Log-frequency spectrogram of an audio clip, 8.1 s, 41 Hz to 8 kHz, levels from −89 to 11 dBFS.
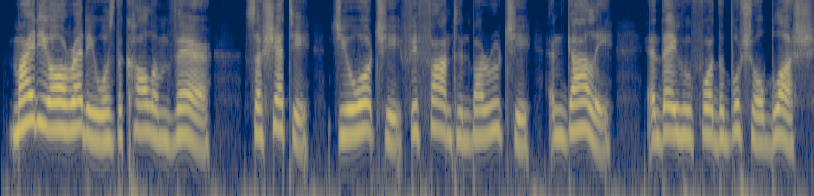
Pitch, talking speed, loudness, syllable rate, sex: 210 Hz, 145 wpm, -18 LUFS, 4.5 syllables/s, female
